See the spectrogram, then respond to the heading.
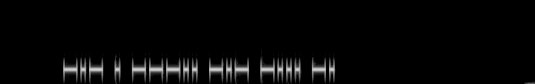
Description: Morse code, heard as a keyed tone, about 28 wpm, 700 Hz. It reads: KE8KBN
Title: USA Call Signs - 6 Characters - 28wpm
